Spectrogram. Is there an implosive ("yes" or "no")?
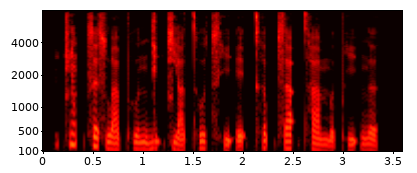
no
